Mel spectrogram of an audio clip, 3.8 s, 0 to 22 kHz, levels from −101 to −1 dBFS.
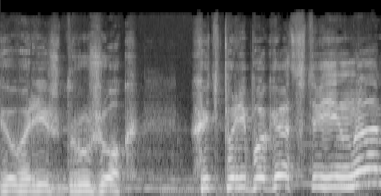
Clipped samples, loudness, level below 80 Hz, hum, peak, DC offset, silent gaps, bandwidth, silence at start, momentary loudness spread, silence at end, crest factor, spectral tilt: under 0.1%; -18 LUFS; -54 dBFS; none; -8 dBFS; 0.2%; none; 16.5 kHz; 0 s; 12 LU; 0 s; 10 dB; -5 dB/octave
